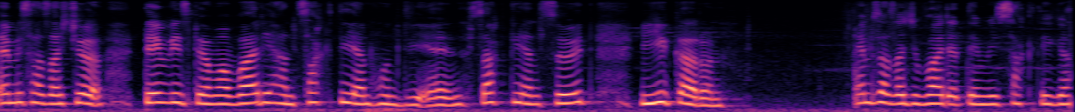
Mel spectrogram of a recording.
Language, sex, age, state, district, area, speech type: Kashmiri, female, 18-30, Jammu and Kashmir, Baramulla, rural, spontaneous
